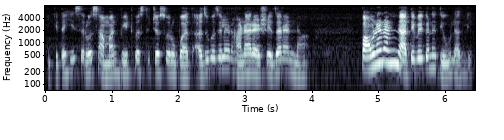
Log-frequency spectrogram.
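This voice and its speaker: A woman storyteller narrating a moral family story in a steady, earnest reading. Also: fairly low pitch, fast talker.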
